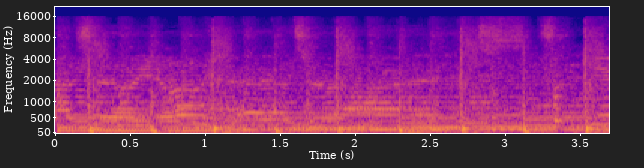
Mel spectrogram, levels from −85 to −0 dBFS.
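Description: Nothing goes wrong anywhere in this one; there's simply no technical fault to point to in the audio.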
